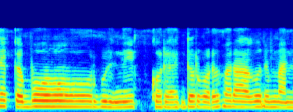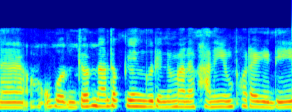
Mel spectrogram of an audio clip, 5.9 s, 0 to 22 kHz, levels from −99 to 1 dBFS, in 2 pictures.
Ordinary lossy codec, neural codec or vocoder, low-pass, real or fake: none; codec, 16 kHz, 4 kbps, X-Codec, HuBERT features, trained on general audio; none; fake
